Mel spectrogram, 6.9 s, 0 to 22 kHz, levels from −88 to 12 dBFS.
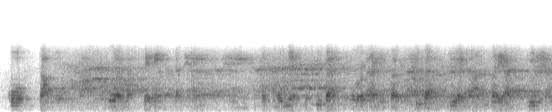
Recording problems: echo of what is said; strong; throughout; 490 ms later, 5 dB below the speech
muffled; very; fading above 2.5 kHz
room echo; slight; dies away in 0.4 s
phone-call audio
off-mic speech; somewhat distant
animal sounds; loud; throughout; 7 dB below the speech

